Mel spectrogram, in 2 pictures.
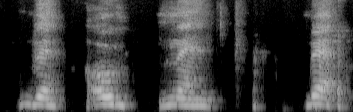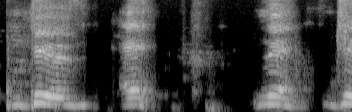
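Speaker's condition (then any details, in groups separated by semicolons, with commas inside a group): Cerebral palsy; wheelchair user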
